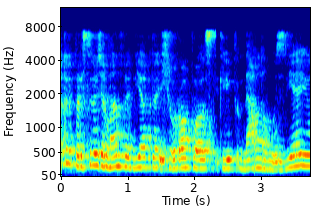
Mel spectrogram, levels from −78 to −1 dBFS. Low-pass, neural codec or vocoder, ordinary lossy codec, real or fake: 7.2 kHz; codec, 16 kHz, 2 kbps, FunCodec, trained on LibriTTS, 25 frames a second; AAC, 64 kbps; fake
